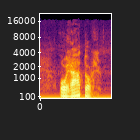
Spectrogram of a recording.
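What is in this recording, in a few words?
"orator", Dutch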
